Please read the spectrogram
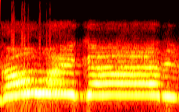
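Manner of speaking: high, loud starstruck gasp; fangirl squeal. Retold or imitated. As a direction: relive the moment of fangirling. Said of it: "And I was just like".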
